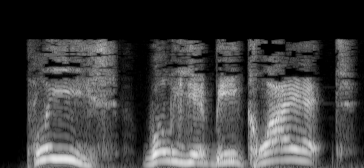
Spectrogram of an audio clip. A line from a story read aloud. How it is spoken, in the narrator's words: he shouted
